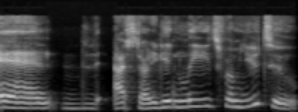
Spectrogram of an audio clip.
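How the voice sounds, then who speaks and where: Using a normal speaking voice, the speaker moves at a fairly slow pace with lively intonation. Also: woman. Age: 60s. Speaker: real estate agent and attorney. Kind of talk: interview.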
